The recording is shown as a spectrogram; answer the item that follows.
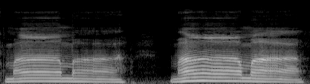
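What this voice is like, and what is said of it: Crying-out ghostly voice, drawn-out second word. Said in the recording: “kind of cry out in the middle of the night ... That's my impression ... the second Mama was longer than the first Mama”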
